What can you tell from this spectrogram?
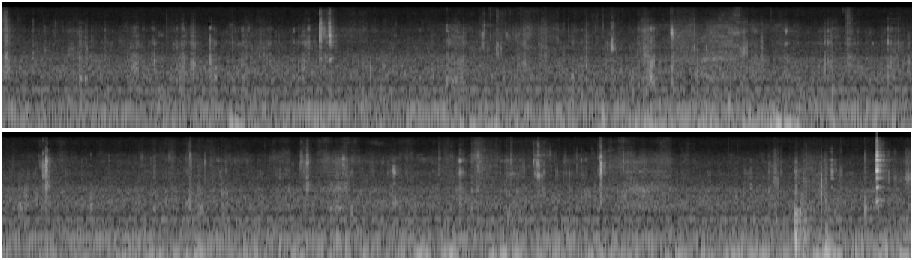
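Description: A person chewing and biting food close to the microphone, with scattered short crunchy clicks, over a steady low hum.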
